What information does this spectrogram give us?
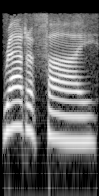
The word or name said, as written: ratify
